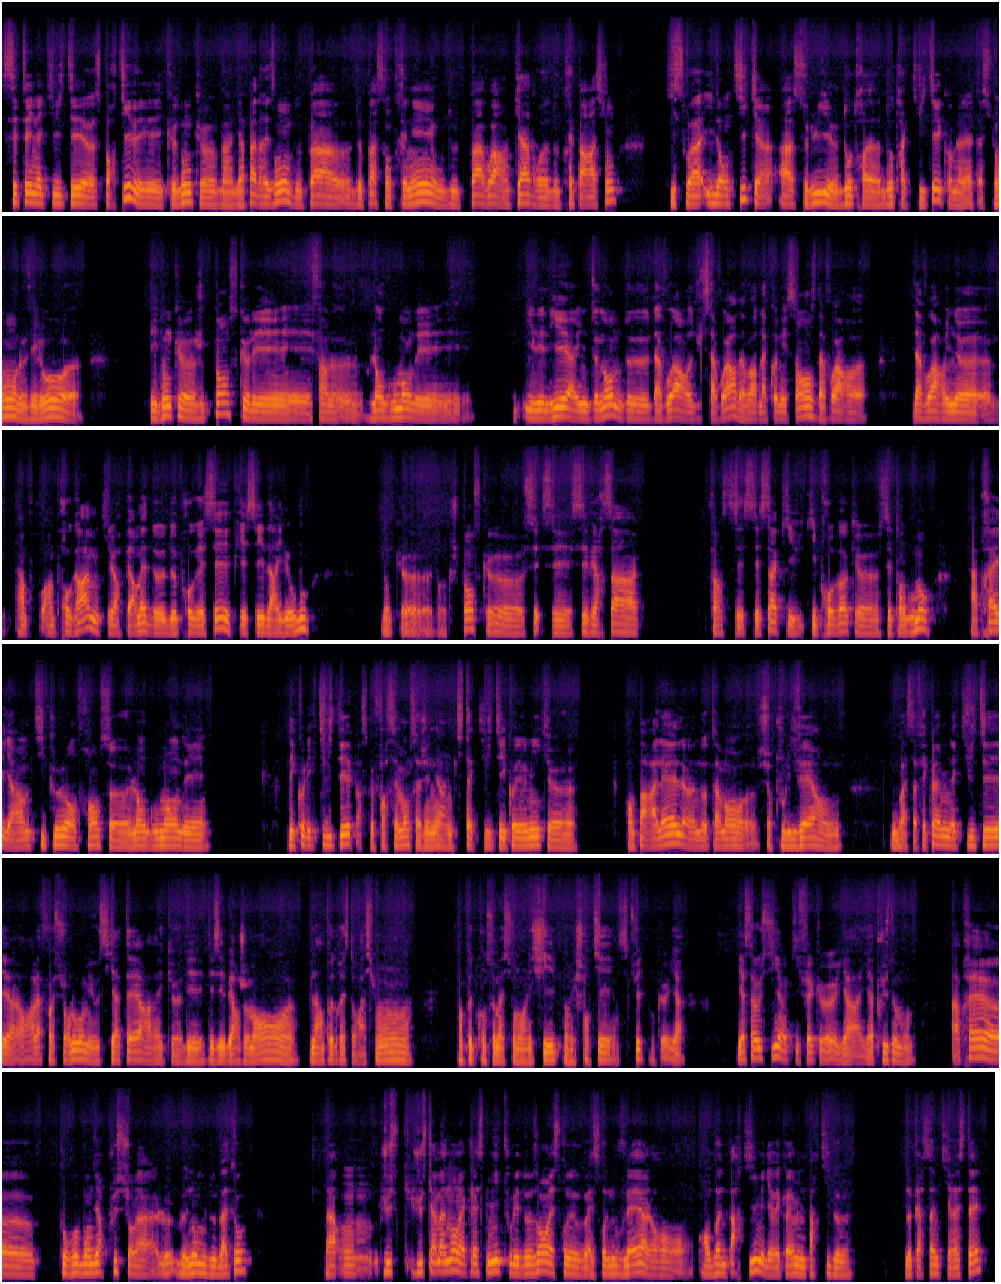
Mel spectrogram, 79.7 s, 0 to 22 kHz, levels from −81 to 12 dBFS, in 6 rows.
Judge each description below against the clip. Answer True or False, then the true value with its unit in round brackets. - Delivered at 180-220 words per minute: True (185 wpm)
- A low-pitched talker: True (110 Hz)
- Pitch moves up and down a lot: False (4.0 semitones)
